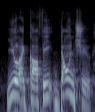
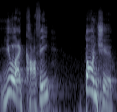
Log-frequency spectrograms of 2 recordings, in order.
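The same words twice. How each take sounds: First: "don't you" run together as "donchu", t and y merging into ch; ch sound in don't you. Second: Said in the usual way. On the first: Shown as a demonstration. Teacher showing students the linked sound, "don't you" said as "donchu". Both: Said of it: "notice the pronunciation is like a ch sound".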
